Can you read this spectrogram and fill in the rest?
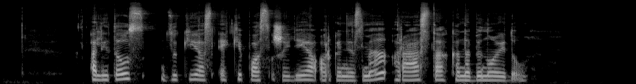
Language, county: Lithuanian, Tauragė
